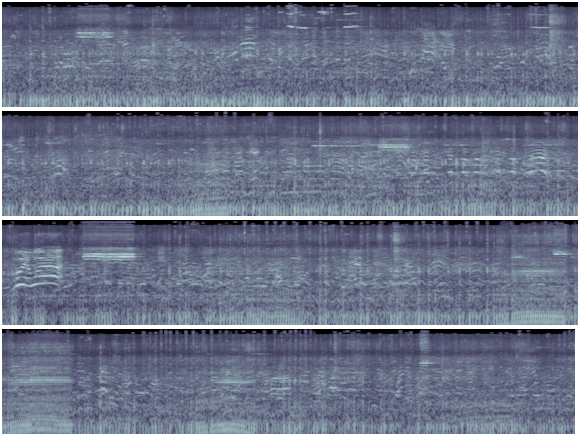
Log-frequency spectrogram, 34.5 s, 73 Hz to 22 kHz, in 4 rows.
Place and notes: India, Karnataka, Market, Vegetables, Crowd, Binaural
Karnataka, India, 23 February 2011, 17:11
